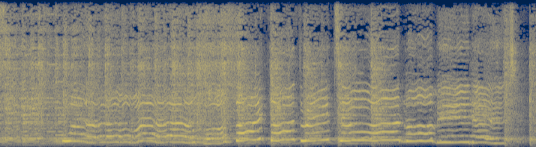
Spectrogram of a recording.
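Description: Layered female voices singing in close harmony, a cappella-style, several parts moving together through quick runs; near the end the parts settle on a held note that slides down and fades.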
